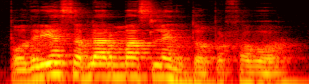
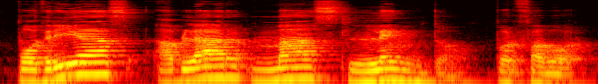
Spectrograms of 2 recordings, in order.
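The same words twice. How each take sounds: First: Natural speed. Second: Slow model. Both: Shown as a demonstration. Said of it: "teacher models phrase twice".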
